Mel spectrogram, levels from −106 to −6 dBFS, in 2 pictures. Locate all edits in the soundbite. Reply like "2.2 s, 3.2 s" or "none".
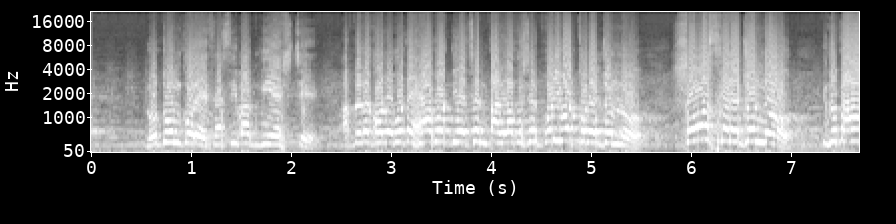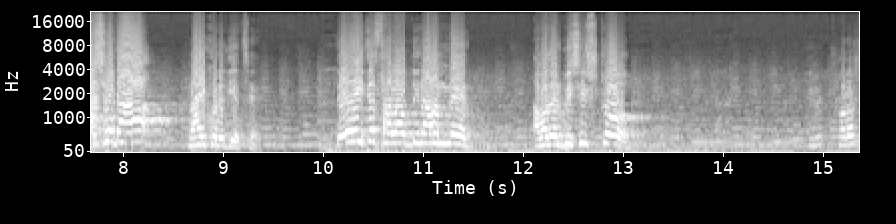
2.4 s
